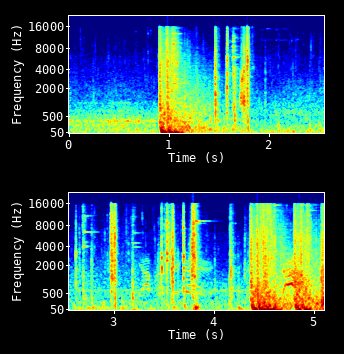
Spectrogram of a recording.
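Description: A rifle's parts click and clack as it is handled.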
